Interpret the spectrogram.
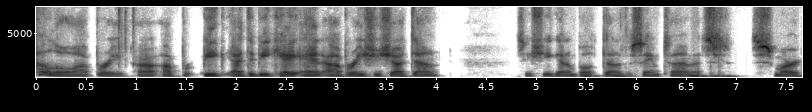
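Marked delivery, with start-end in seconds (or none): none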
